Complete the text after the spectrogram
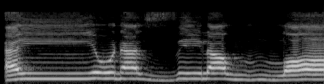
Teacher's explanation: আল্লাহ শব্দের লামের ডাইনে জবর মোটা আওয়াজে পড়তে হবে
